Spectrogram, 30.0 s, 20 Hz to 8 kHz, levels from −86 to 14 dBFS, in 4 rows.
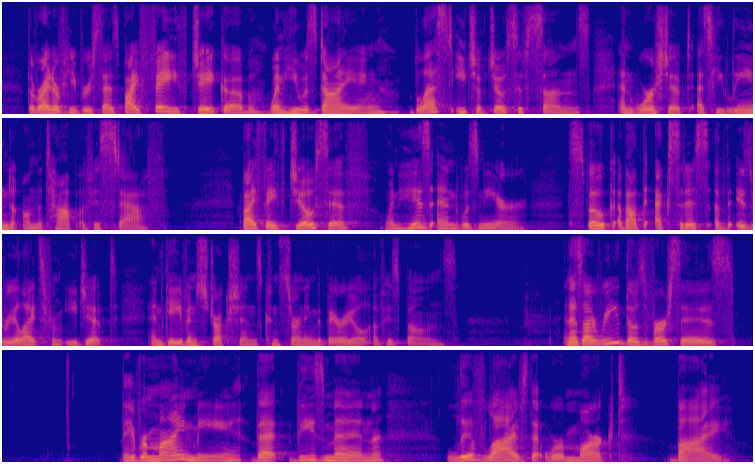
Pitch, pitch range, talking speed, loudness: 180 Hz, 170-205 Hz, 145 wpm, -28 LUFS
